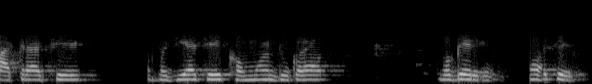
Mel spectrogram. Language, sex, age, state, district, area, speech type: Gujarati, female, 18-30, Gujarat, Ahmedabad, urban, conversation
